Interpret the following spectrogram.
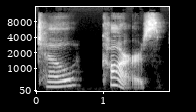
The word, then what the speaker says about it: Tokars: this guy named Fred toe cars and I did spell that phonetically for myself it is to cars but it's spelled t o k a RS this took place in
